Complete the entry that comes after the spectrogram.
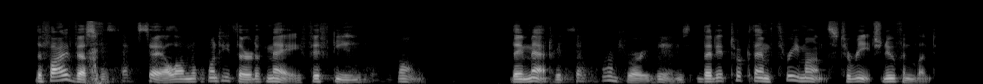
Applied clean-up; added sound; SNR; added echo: neural mask model DeepFilterNet 3.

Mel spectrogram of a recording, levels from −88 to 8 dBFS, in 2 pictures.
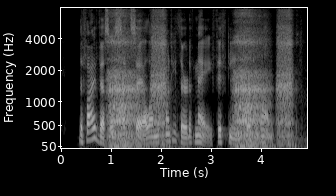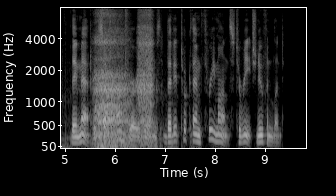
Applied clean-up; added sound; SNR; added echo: none; Breathing; -1 dB; none.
